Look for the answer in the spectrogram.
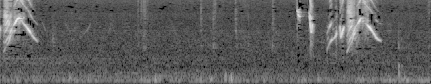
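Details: Singing European goldfinch: a bright, liquid twittering phrase of high slurred notes opens, a pause follows, then a second longer burst of rapid chirps and downward slides over soft low background noise.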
